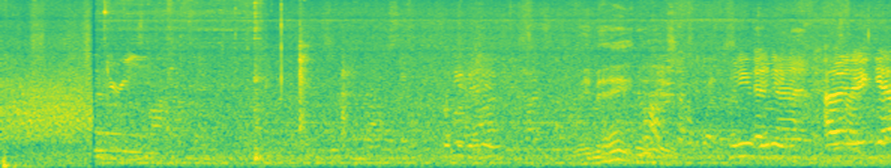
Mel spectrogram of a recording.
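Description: Young women talk cheerfully close by.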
